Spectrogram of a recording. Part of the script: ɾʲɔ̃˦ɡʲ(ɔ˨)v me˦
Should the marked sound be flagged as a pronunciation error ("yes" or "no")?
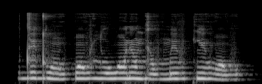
no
